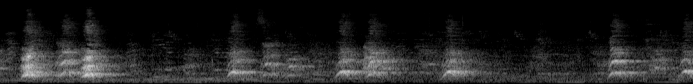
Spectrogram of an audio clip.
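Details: Dog barking in a Sevilla, Spain shelter holding 600 dogs: a loud double bark, then spaced, lower barks roughly every second, with quieter background barking and faint voices between.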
